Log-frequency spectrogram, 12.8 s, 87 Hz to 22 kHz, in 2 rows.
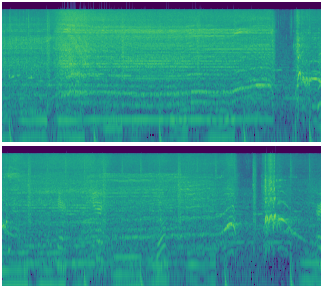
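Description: A 5-inch FPV quadcopter's brushless motors and propellers spinning up to take off about a second in, a high buzzing whine that rises and falls in pitch with the throttle. Background music plays under it.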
